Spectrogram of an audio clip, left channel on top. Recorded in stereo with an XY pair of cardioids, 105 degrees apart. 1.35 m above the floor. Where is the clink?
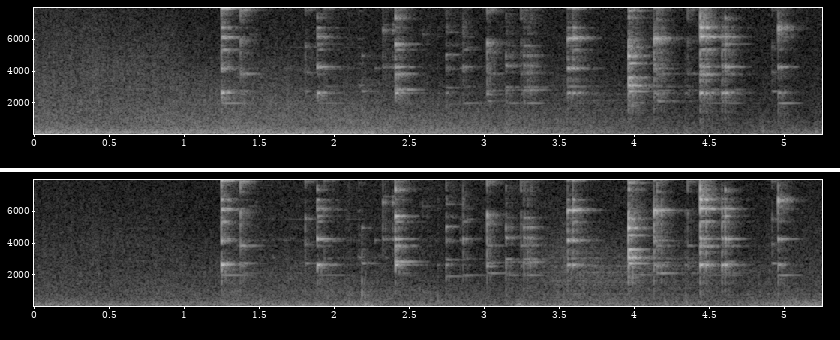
40° right, 0.8 m.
